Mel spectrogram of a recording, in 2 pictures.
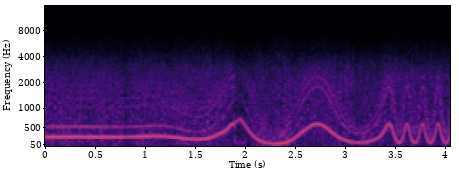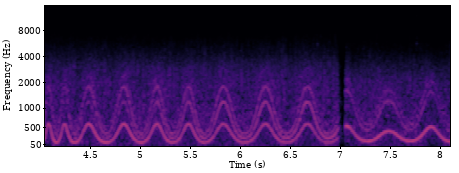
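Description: A ZynAddSubFX software-synth note, a saw wave phase-modulated by noise, holds a steady pitch, then an LFO on its frequency starts swinging the pitch up and down. The swoops come slow and wide at first, then several times a second as the LFO rate is raised. This is an early stage of synthesizing a vinyl record-scratch sound.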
